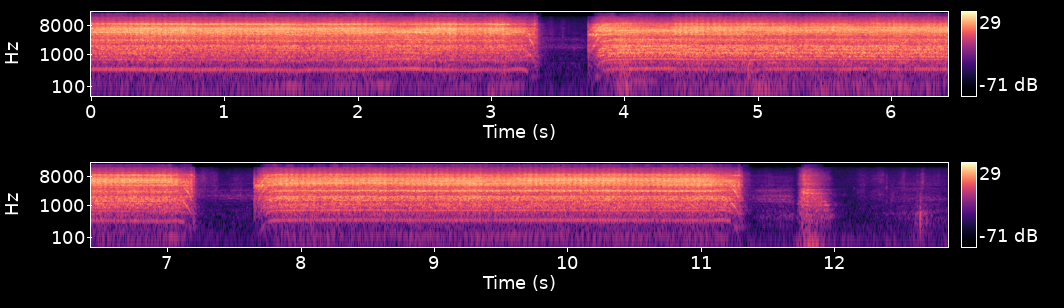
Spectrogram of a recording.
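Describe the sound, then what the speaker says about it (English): A power drill whirs steadily in three long bursts with short stops between, its high buzzing whine mixed with the scratchy grind of a wire brush cleaning dirt off a Polaris Sportsman tie rod part. "We've got a brush on our wire brush on our drill here."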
